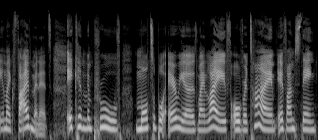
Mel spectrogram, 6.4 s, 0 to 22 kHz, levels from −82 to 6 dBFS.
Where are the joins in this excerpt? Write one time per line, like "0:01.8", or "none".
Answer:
0:01.3
0:01.7
0:03.9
